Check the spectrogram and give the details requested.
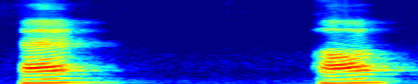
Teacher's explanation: अ का उच्चारण भी कहां से होगा कंठ से ही तो होगा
